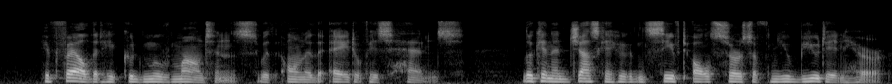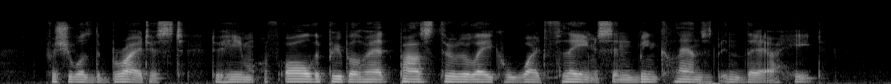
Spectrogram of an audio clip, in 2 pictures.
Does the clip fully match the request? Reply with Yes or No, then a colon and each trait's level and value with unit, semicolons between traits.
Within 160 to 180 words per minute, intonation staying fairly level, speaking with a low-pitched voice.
Yes: average, 175 wpm; narrow, 2.3 semitones; low, 120 Hz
